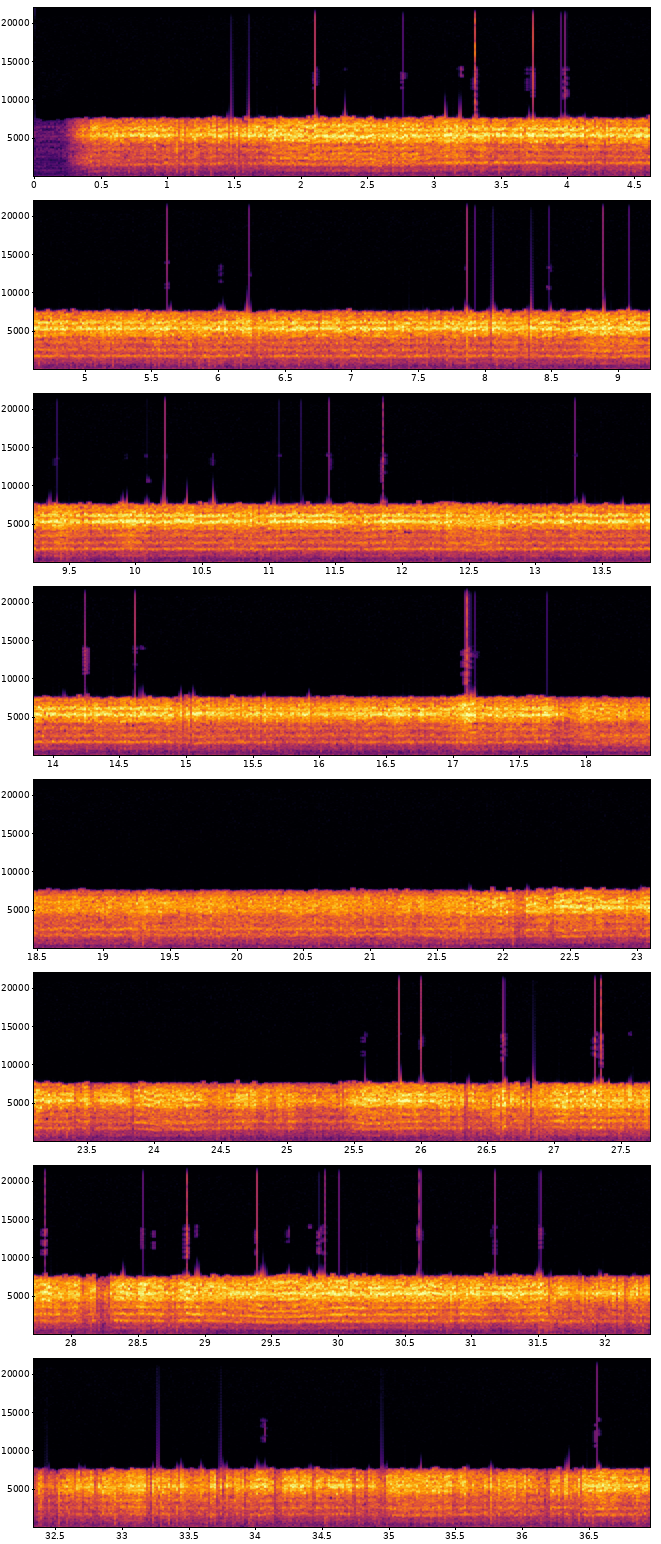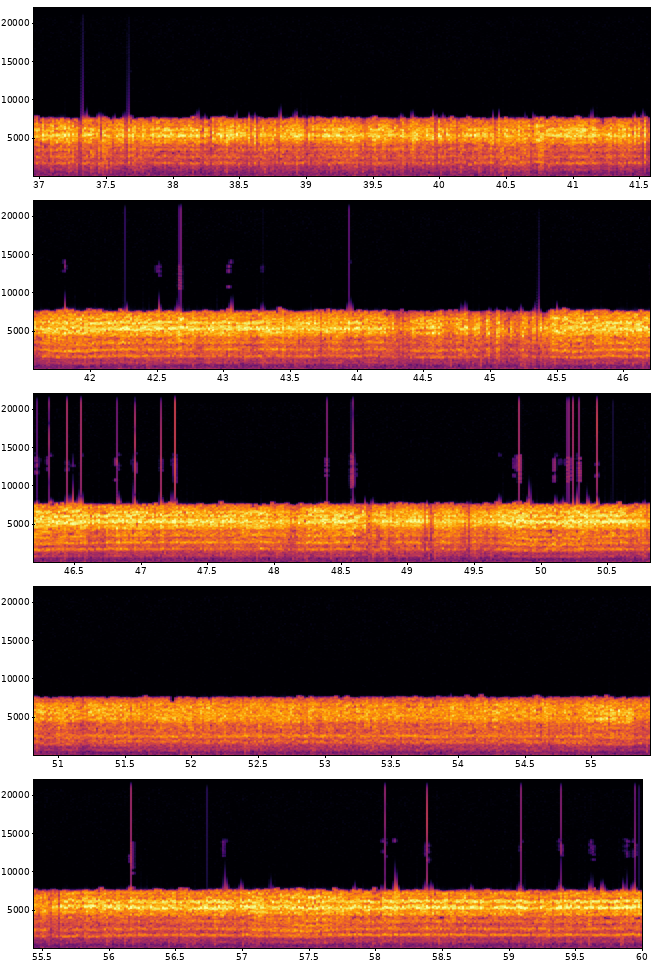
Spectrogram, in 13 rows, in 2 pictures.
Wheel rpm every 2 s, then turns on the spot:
80, 220, 240, 230, 230, 230, 230, 230, 230, 200, 190, 210, 230, 230, 230, 230, 240, 230, 230, 230, 240, 230, 230, 230, 230, 210, 190, 200, 220, 230.
none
